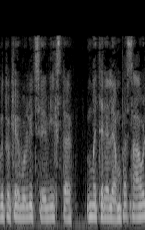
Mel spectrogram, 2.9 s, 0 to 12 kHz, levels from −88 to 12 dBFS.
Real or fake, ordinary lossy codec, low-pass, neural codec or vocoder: real; AAC, 32 kbps; 7.2 kHz; none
